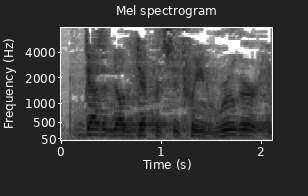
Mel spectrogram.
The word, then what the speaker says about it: Ruger: As an initial fact, it's strange that Mr. Zermiller, who's accused of mispronouncing Ruger as Rugger, is being investigator suspected of stealing this gun, yet he knew the exact title of the gun.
